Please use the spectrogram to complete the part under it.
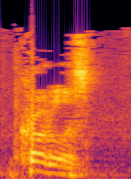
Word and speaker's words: Crotalus: How do you pronounce that properly? – Crotalus. – Okay. – Or Crotalus.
